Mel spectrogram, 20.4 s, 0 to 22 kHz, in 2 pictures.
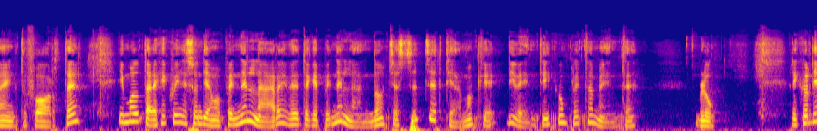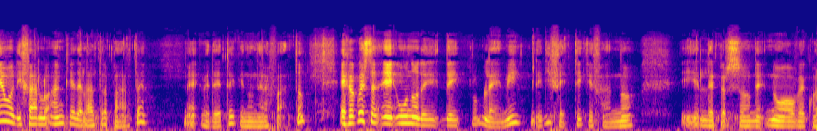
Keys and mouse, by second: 2.5-20.4 drag.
